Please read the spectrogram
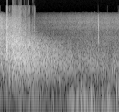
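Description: The echoing tail of a gunshot, fading over about a second and a half, with a few sharp clicks in the first half second, over a low rumble.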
